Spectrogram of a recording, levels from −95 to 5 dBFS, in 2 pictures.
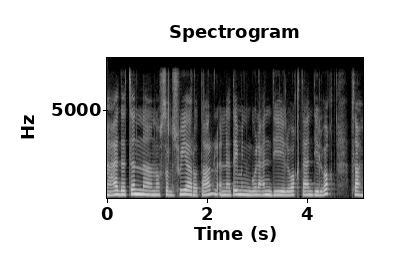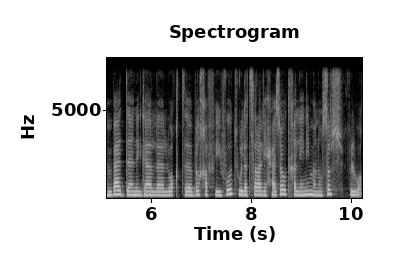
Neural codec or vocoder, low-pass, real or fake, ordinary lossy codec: none; 7.2 kHz; real; none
